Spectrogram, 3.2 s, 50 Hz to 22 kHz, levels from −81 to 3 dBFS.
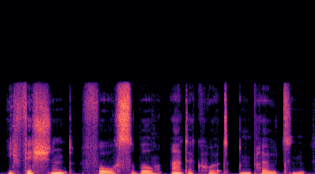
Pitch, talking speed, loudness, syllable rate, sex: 150 Hz, 95 wpm, -19 LUFS, 4.7 syllables/s, male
